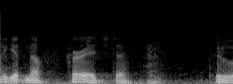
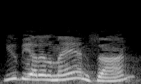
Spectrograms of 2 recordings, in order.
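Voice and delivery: high-pitched mock motherly urging; put-on high mama voice, getting louder; imitating his mother; 13 semitones higher, 5 dB louder than usual. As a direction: coax a small boy as his mama. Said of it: "how you used to say to me".

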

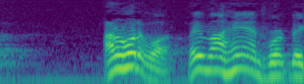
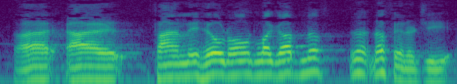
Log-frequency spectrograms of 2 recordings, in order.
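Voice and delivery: ordinary talk, nothing marked

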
